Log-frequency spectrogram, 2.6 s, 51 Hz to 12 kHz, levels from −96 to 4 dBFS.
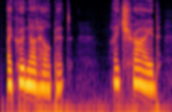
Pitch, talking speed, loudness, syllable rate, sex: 190 Hz, 160 wpm, -16 LUFS, 4.2 syllables/s, female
